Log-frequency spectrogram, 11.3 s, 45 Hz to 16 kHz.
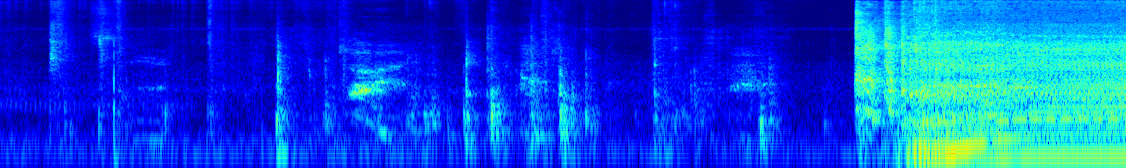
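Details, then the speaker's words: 2021 John Deere 3025E diesel tractor that kept stalling, starting after the fuel sediment bowl was cleaned and refilled by the key-on fuel pump; clicks, then the engine catches in under a second and runs steady and even, healthy start. "okay so that thing's about filled up now yep it's filled up so now your tractor should start up there"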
